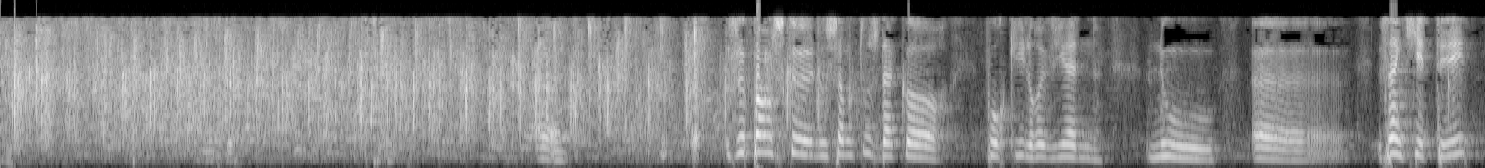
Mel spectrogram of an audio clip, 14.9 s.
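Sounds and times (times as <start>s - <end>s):
faint murmuring voices: 0.0s - 7.2s
audience clapping for a speaker: 0.0s - 8.9s
speech: 5.4s - 5.8s, 7.4s - 14.8s.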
